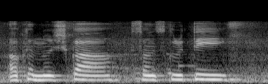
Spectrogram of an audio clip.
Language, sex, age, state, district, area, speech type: Goan Konkani, female, 45-60, Goa, Salcete, urban, spontaneous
